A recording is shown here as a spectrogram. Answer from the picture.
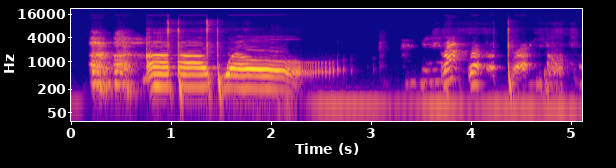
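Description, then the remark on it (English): A person imitates a dog with a quick string of loud barking yelps that trail into a drawn-out falling whine, followed by a few shorter vocal bursts over a low hum. “My dog and me keep some barking”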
